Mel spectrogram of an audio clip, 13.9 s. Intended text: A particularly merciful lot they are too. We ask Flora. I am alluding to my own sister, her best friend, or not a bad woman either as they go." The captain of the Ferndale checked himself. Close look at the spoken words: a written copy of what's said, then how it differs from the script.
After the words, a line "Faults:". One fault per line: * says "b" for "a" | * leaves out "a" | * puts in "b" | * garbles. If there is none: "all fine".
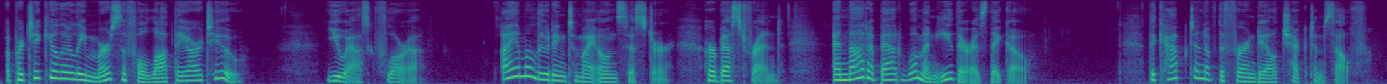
A particularly merciful lot they are too. You ask Flora. I am alluding to my own sister, her best friend, and not a bad woman either as they go." The captain of the Ferndale checked himself.
Faults:
* says "You" for "We"
* says "and" for "or"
